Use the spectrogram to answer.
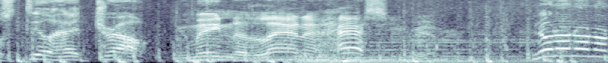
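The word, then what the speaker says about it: Lannahechee: The other day, I rode down to the Lan a Hechi River. I caught some beautiful steelhead trout. You mean the Lana Hatchi River.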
